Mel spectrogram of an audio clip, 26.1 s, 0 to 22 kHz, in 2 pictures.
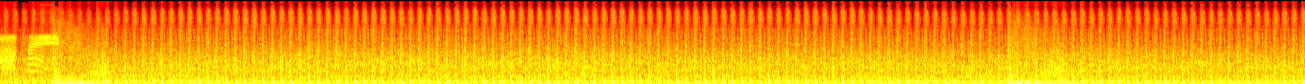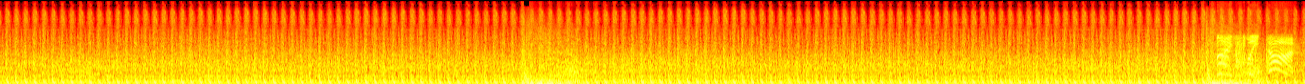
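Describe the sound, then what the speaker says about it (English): Helicopter in Grand Theft Auto 5 flying a flight school course, a steady loud rotor and engine drone filling the whole stretch, with brief bursts of heavier noise at a few points and no talk over it. "we'll see how well you handle the chopper"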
